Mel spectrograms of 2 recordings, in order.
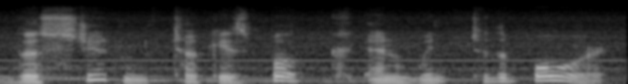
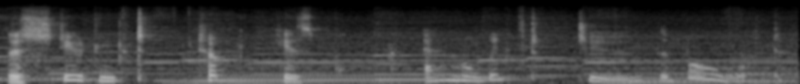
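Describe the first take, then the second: First: The matching sounds between words merge into one. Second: The matching sounds between words are pronounced twice. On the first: The speaker calls it right. "So you'll say" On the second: The speaker calls it wrong.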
